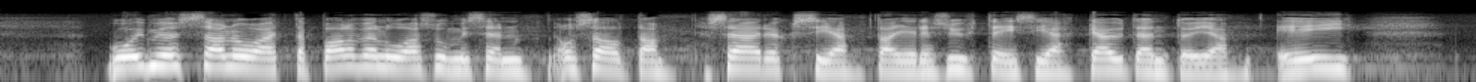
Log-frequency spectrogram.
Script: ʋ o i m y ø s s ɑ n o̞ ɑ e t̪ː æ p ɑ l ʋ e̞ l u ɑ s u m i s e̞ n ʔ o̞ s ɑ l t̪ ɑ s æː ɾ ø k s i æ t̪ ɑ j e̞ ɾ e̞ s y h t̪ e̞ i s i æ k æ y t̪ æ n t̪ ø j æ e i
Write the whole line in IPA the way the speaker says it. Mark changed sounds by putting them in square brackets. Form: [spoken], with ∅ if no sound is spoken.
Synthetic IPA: ʋ o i m y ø s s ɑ n o̞ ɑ e t̪ː æ p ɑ l ʋ e̞ l u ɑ s u m i s e̞ n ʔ o̞ s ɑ l t̪ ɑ s æː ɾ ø k s i æ t̪ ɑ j e̞ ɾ e̞ s y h t̪ e̞ i s i æ k æ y t̪ æ n t̪ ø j æ e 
